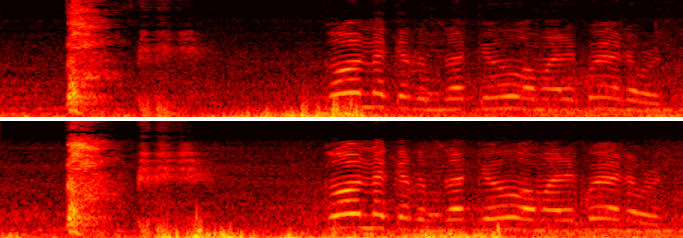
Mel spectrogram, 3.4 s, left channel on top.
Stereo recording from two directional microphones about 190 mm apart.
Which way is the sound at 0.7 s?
55° right (ahead or behind).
